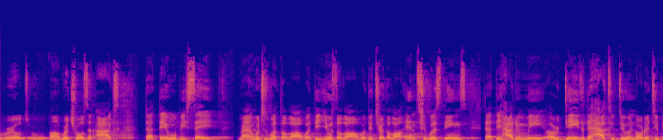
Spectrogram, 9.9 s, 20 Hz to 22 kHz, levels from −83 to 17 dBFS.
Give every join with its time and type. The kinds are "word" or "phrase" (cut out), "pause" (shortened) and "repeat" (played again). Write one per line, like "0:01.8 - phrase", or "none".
0:03.5 - pause
0:07.2 - pause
